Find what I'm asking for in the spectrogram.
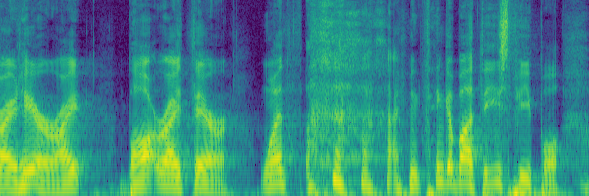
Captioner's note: laughs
